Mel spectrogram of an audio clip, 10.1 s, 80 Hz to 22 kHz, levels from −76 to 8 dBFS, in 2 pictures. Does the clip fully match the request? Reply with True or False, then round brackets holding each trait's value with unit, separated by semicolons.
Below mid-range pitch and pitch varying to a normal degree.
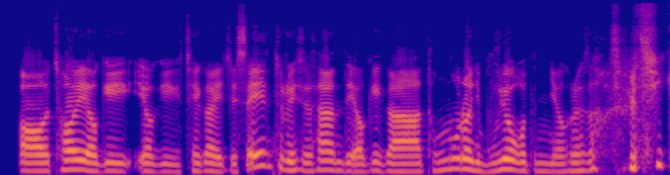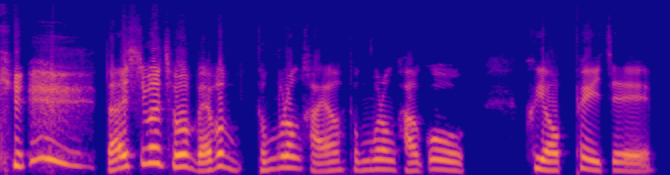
False (195 Hz; 3.6 semitones)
